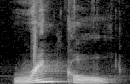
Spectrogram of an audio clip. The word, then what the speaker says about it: wrinkle: Sometimes you'll find words that begin with WR. In this case, pretend it is just an R. That W is silent.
